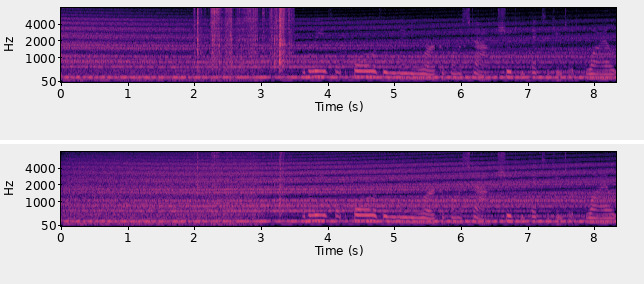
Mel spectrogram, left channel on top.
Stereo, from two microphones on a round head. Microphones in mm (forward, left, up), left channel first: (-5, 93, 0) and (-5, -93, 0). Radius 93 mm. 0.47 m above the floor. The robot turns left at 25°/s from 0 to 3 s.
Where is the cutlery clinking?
45° left (ahead or behind); by 3.5 s 55° left (ahead or behind).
